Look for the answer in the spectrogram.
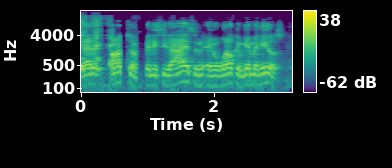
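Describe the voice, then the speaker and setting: An energetic man hosting a panel discussion, casual and slangy. He rambles a bit as he hands the floor to each guest. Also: mid-range voice, fast talker, rough recording. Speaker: panel moderator. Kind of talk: casual panel moderation, mixing in Spanish.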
